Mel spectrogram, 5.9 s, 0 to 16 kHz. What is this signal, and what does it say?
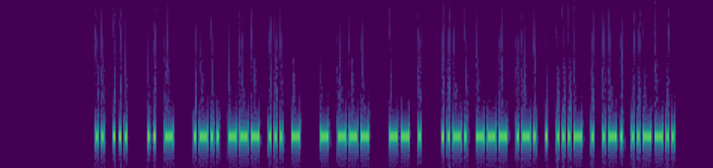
Morse code, heard as a keyed tone, about 50 wpm, 700 Hz. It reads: IS IT LOST TO ME FOREVER?
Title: Sentences from Top 1600 Words 50wpm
